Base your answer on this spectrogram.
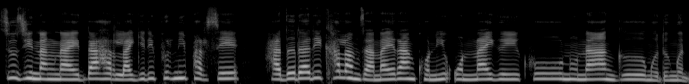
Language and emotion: Bodo, disgusted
